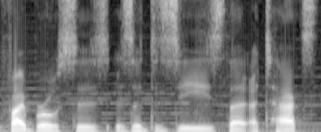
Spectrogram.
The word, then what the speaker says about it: fibrosis: Next up, we have fibrosis. Three syllables. Phi has a long I sound, phi. Bro sounds like what you'd call a good guy friend. Hey, bro. Sis is exactly how it sounds. Sis, like a brother and sis. Fibrosis.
